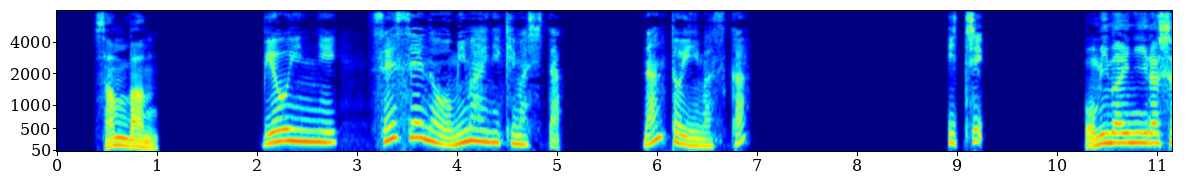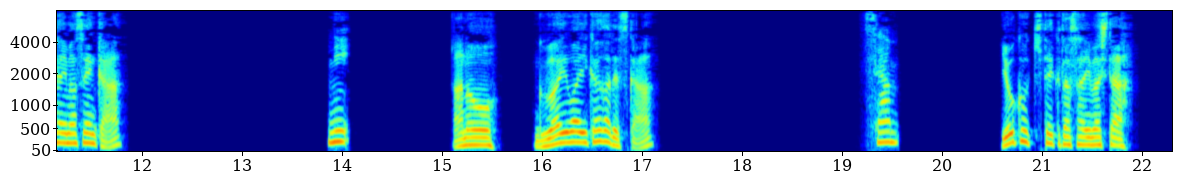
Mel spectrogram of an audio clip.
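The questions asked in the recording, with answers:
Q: 病院に先生のお見舞いに来ました。何と言いますか?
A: 2: あの、具合はいかがですか?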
